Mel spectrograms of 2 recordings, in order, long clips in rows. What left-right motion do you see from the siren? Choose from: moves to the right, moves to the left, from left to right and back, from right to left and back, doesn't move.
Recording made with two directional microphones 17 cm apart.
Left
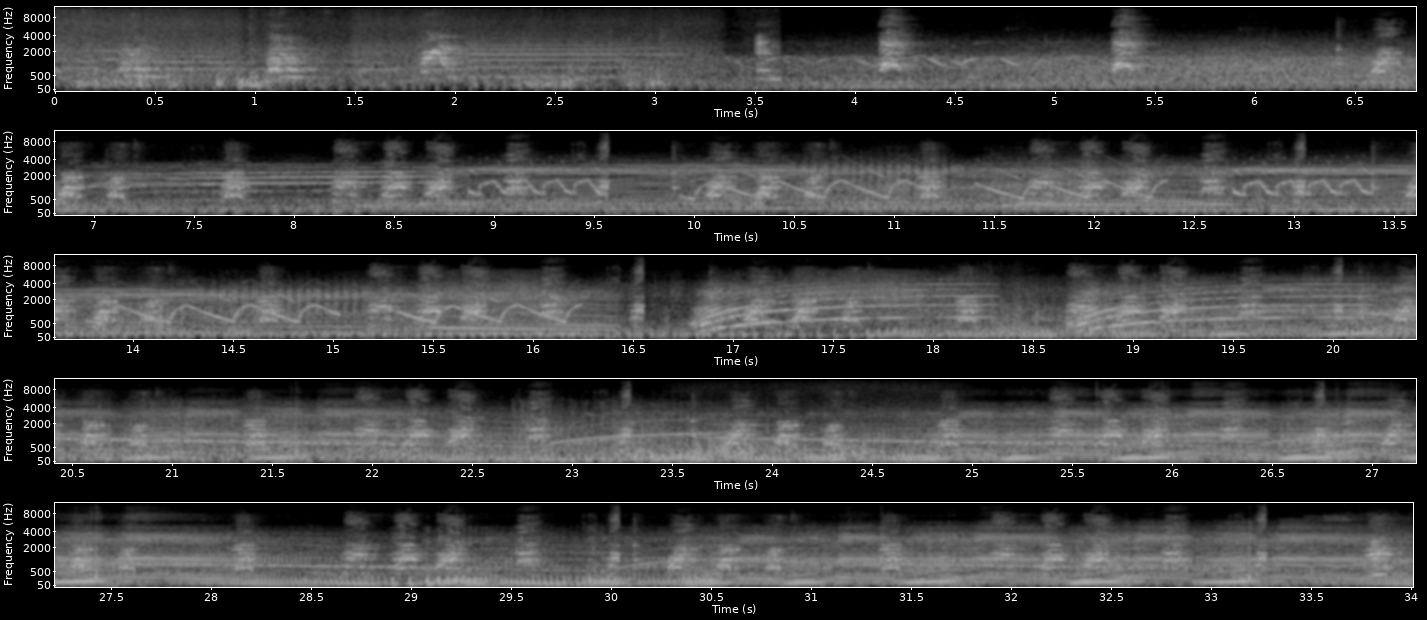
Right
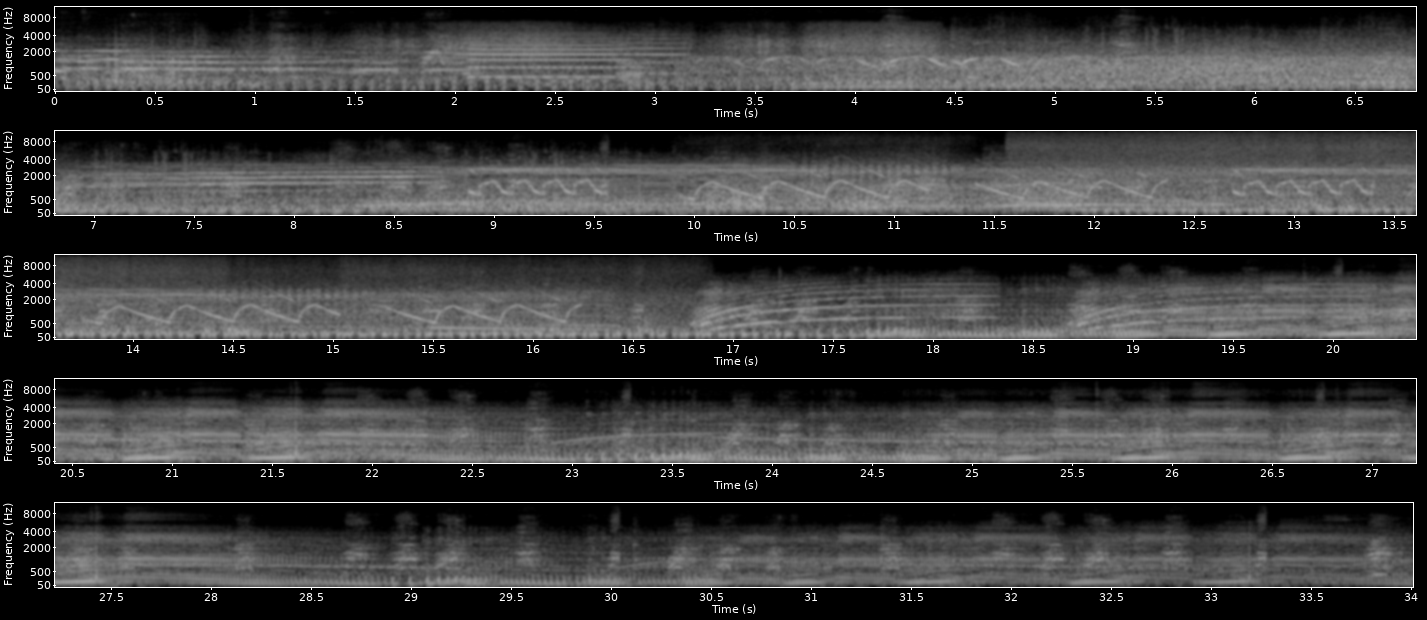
moves to the left.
